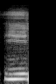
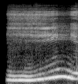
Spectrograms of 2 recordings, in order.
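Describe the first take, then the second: First: The syllable is said with a level tone. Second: The syllable is said with a rising tone.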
